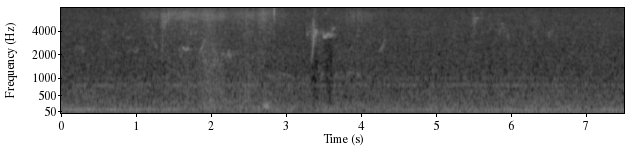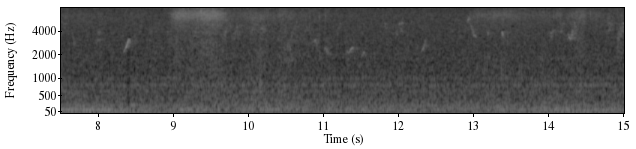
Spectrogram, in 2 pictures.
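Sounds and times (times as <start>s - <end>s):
steady low hum: 0.0s - 15.0s
birds chirping and whistling: 1.0s - 2.6s, 3.3s - 4.4s.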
